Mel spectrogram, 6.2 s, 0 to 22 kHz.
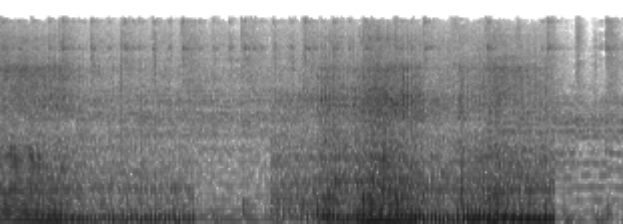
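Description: Yamaha Serow 250's single-cylinder engine revved hard twice for front-wheel lifts, its pitch rising and falling, the second burst cutting off suddenly near the end. Background music plays underneath.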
